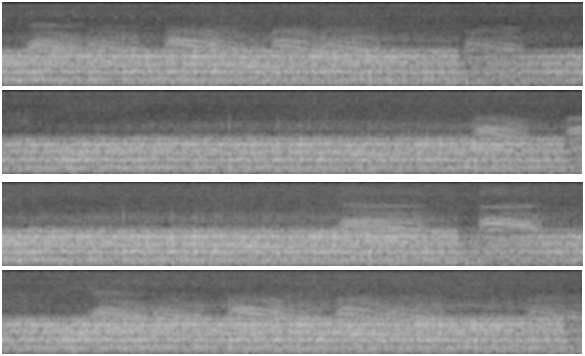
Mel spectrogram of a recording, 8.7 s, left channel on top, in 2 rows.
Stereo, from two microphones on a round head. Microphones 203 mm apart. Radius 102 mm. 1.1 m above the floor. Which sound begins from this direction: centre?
An insect, at 0.0 s.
